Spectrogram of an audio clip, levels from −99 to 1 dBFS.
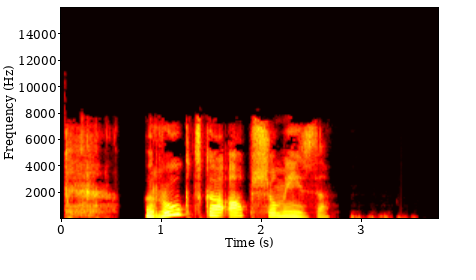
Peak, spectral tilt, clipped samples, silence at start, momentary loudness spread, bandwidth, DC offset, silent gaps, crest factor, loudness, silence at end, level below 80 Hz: -2 dBFS; -5 dB/octave; under 0.1%; 0.05 s; 17 LU; 8.2 kHz; under 0.1%; 0.59-0.83 s; 18 dB; -17 LUFS; 1.1 s; -58 dBFS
